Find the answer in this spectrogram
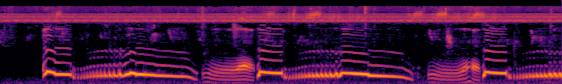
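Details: Kalimantan white ringneck dove, black-collared, calling so rivals answer: repeated rolling coos roughly every two and a half seconds, each a steady tone that throbs and slides downward, separated by brief clusters of falling notes.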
